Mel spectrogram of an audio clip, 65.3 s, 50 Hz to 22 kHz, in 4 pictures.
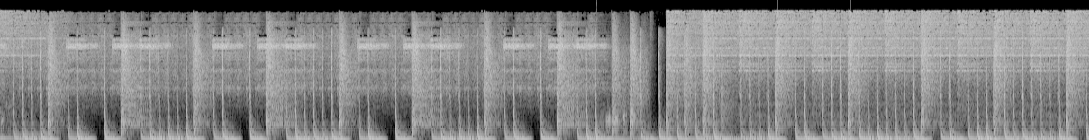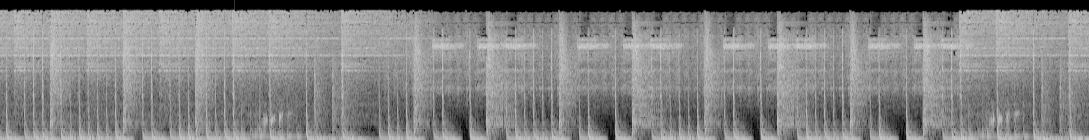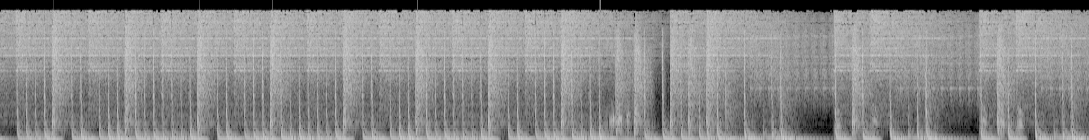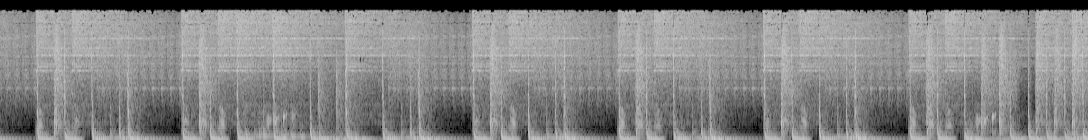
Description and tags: I created these Drum Beat/loops using my Yamaha PSR463 Synthesizer, my ZoomR8 portable Studio, Hydrogen, Electric Drums and Audacity.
